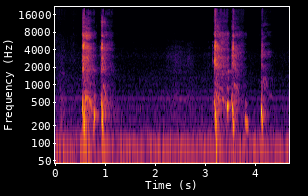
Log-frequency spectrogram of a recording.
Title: been having asthma coughing fits every night this week... sleep would be nice at some point 😵‍💫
